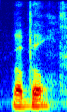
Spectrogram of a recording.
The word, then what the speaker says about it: Mobile: That's how you say it? Mobile. So funny, the way you said it is exactly the way they say we should say it.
